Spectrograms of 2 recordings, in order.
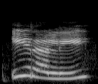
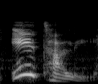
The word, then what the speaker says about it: Italy: Se cree que la T, tanto como la T como la D, cuando van entre vocales, creo que se hace como una pronunciación R, ¿verdad?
